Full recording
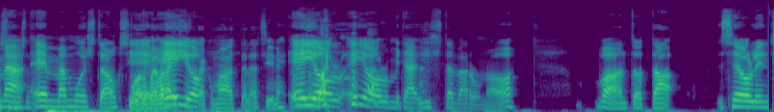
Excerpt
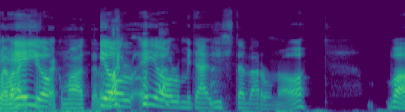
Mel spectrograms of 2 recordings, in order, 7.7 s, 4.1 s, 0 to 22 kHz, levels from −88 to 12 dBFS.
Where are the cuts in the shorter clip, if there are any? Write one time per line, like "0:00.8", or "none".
0:01.0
